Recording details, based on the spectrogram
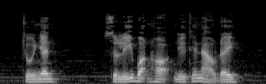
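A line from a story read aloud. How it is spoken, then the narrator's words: Respectful. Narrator (Vietnamese): ma đế khẽ khom người nói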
